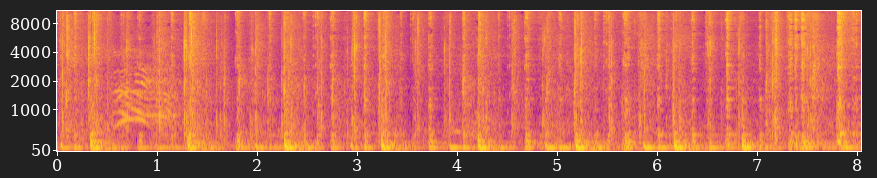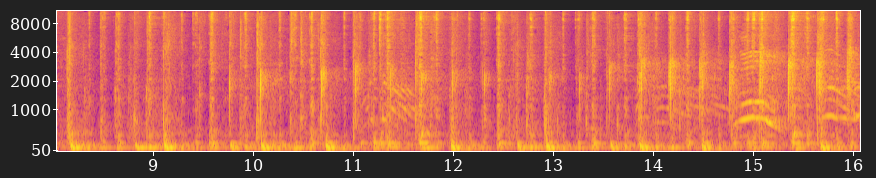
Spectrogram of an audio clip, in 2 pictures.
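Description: Flamenco footwork (zapateado): heeled dance shoes striking a wooden floor in rapid rhythmic taps, over flamenco music.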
